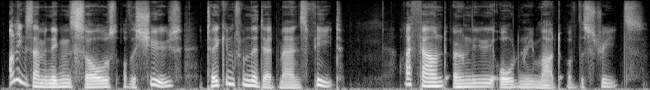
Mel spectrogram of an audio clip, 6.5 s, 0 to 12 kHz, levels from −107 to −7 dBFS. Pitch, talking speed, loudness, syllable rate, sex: 145 Hz, 205 wpm, -19 LUFS, 5.7 syllables/s, male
